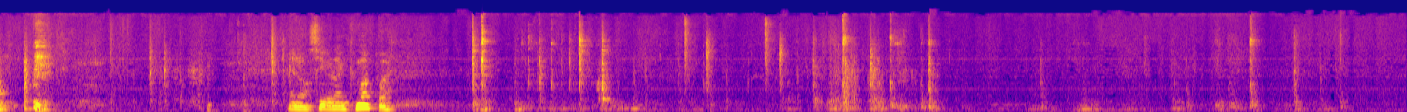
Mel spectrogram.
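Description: Small clicks and knocks come from wires and tools being handled close by.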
